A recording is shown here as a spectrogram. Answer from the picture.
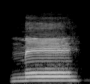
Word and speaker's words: médico: Se você pegar essa palavrinha aqui, ó, médico. Quando você olha pra primeira, meu amor, a primeira, certo? Quando você olha pra primeira, você percebe uma, duas três. Tem três sílabas.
